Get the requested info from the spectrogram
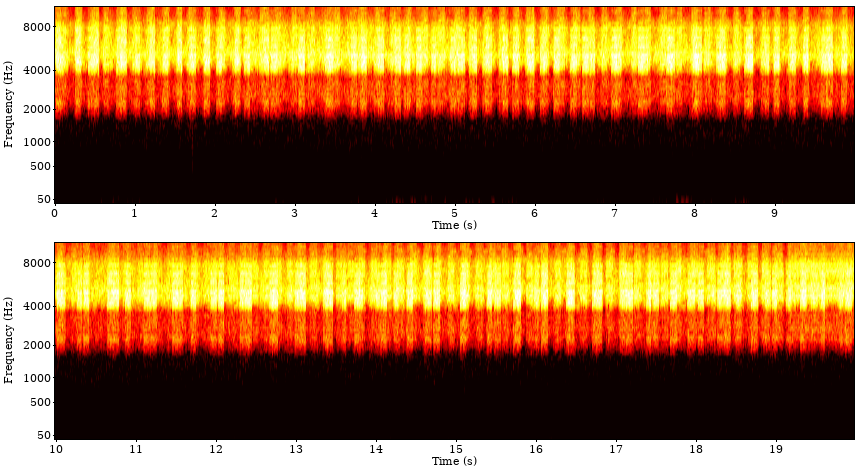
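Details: Midsummer cicada chorus in a pine forest in Greece, a continuous shrill buzz with rapid even pulsing that holds steady for twenty seconds, nothing else audible beneath it.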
